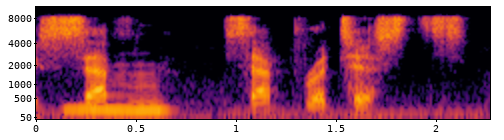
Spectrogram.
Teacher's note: So that that second A, or the first A after the P, we skip right over that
